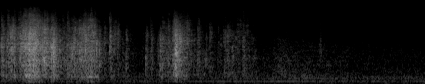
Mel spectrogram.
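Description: Clear plastic bag around a mini tripod crinkling as it is handled and pulled open, in a few crackly bursts over the first two and a half seconds.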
